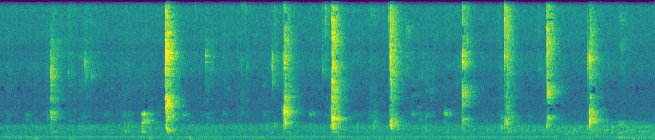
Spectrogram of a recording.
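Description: Quiet chewing of a mouthful of noodles: faint, soft mouth clicks at irregular moments, roughly one every half second to second, over a low steady room hum.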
